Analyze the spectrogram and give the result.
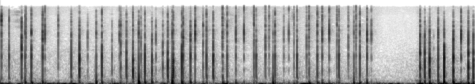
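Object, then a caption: Small plastic cushion foundation compact. Long nails tap fast on the lid of a closed, small, hollow pink plastic cushion foundation compact. The result is a rapid stream of sharp, dry, bright clicks with almost no ring, broken by a brief pause near the end before the tapping resumes.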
